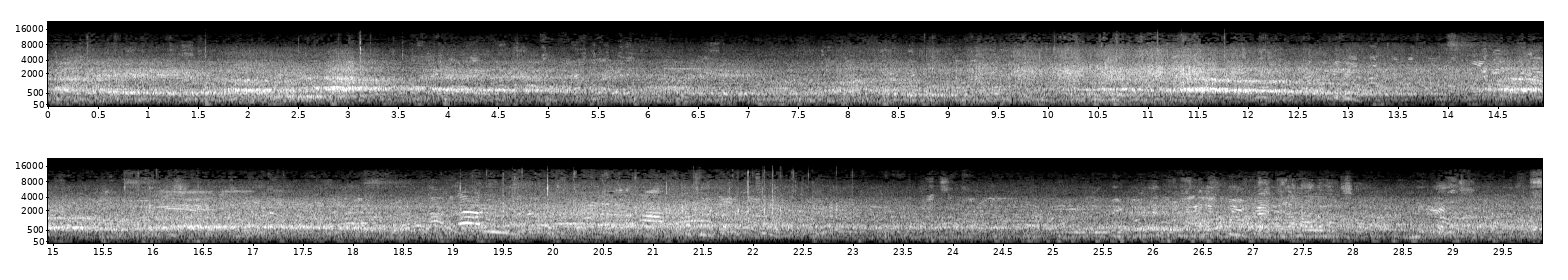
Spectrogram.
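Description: A large stadium crowd chants and sings loudly, echoing around the stands.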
